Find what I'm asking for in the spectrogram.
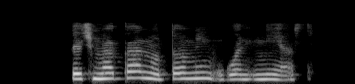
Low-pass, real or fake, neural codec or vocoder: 7.2 kHz; fake; codec, 44.1 kHz, 2.6 kbps, DAC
